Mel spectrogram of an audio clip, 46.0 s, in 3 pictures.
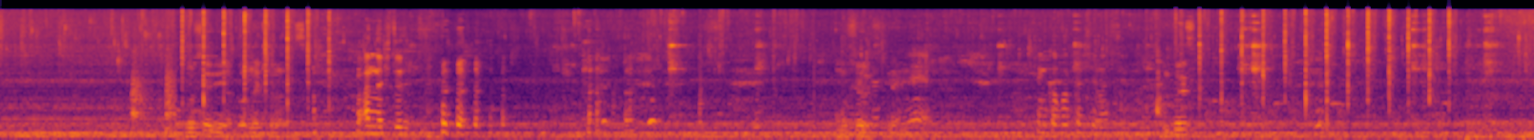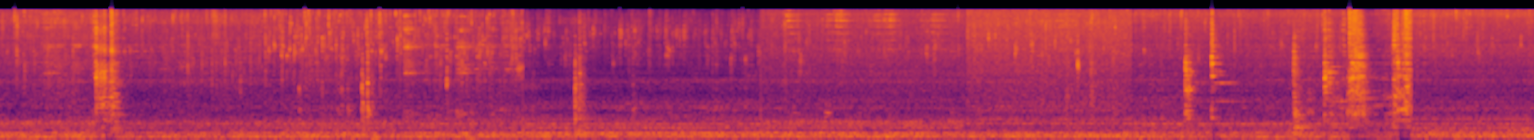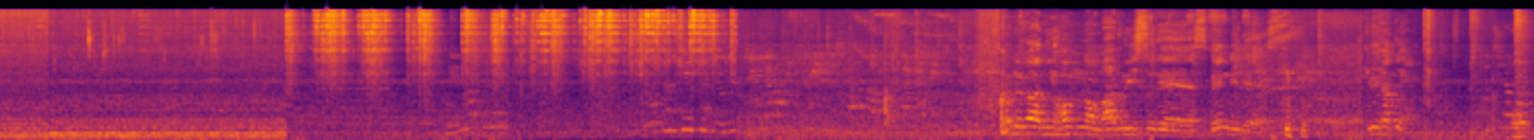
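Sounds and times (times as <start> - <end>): patties sizzling in a frying pan: 14.8 - 33.5
chopsticks clinking: 33.6 - 38.1.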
